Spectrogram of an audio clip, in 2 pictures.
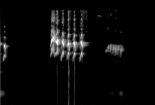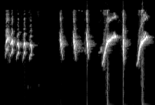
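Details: Long-tailed shrike pouring out varied, chatty song as a lure for lazy shrikes: short chattering bursts, a faint brief buzz, more chatter, then sharp, loud, rising strident notes.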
